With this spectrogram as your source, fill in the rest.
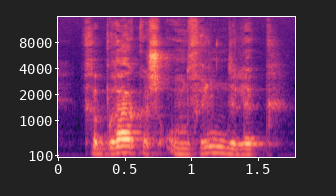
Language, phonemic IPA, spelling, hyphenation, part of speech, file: Dutch, /ɣəˌbrœy̯.kərs.ɔnˈvrin.də.lək/, gebruikersonvriendelijk, ge‧brui‧kers‧on‧vrien‧de‧lijk, adjective, Nl-gebruikersonvriendelijk.ogg
- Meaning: user-unfriendly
